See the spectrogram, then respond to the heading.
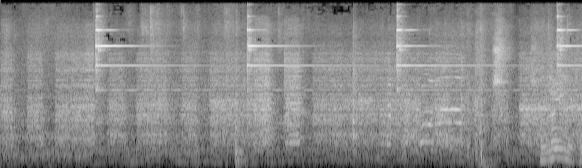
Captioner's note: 鳴り続ける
